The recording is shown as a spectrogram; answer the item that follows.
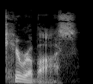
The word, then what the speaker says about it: Kiribati: The letters T-I form an S sound in the Gilbertese language. Hence, what should be Kiribati is pronounced Kiribati. However, it gets far better than just the name of the country.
